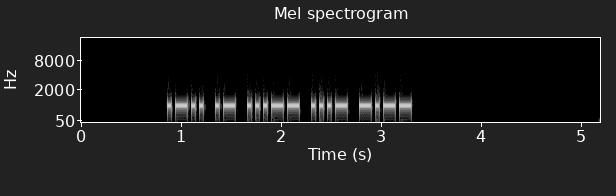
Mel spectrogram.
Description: Morse code, heard as a keyed tone, about 30 wpm, 700 Hz. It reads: LA3VY
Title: DXCC-100 Call Signs - 5 Characters - 30wpm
